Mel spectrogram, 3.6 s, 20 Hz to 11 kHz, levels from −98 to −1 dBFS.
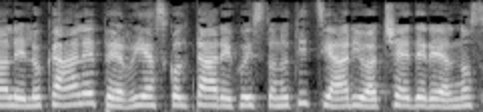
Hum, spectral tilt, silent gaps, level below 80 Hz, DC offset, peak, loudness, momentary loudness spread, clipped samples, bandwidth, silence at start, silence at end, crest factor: none; -2.5 dB/octave; none; -50 dBFS; under 0.1%; 0 dBFS; -14 LUFS; 4 LU; under 0.1%; 11 kHz; 0 s; 0 s; 16 dB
